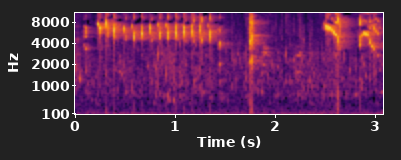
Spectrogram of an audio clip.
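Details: A velvet-fronted nuthatch delivers a rapid, evenly spaced trill of about fifteen high chips in just over a second, then a lone tick and two loud downslurred squeals.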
